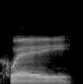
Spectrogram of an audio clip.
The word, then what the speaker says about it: Quay: in from Docker Hub Quay or key depending on how you want to pronounce that um Amazon Microsoft wherever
